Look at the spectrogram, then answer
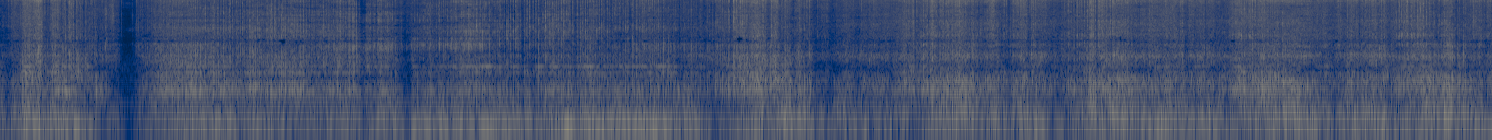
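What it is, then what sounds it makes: Cardboard tube. Long nails scratch hard and slowly along a long, hollow, black printed cardboard gift tube lying on its side. The result is a continuous, low, rough scraping with a hollow resonance and brief pauses between strokes.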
